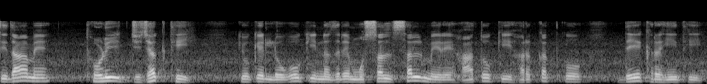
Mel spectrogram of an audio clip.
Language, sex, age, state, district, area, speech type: Urdu, male, 45-60, Delhi, North East Delhi, urban, spontaneous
